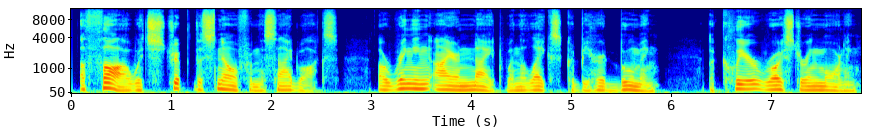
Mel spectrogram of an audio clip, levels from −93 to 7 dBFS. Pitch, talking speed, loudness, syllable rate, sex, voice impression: 105 Hz, 180 wpm, -21 LUFS, 5.0 syllables/s, male, masculine, adult-like, cool, refreshing, sincere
